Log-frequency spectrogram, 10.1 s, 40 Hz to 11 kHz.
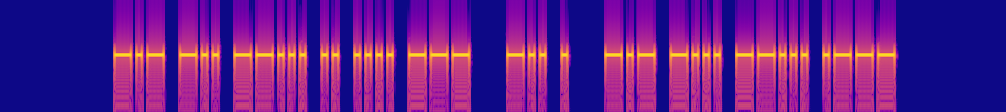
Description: Morse code, heard as a keyed tone, about 22 wpm, 700 Hz. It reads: KD7IHO DE KB7J
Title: USA Callsign DE Callsign 22wpm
